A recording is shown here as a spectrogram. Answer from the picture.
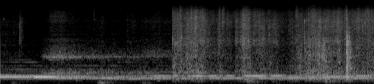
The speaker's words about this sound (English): Do you have to make all that racket? Oh, sorry. It's quite a simple thing, you know, turning over a page. Anyway, that's my paper.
